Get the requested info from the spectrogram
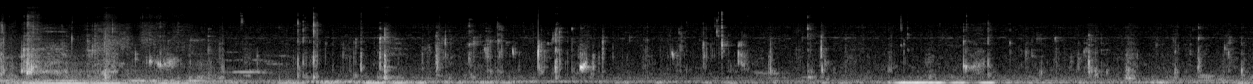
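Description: Close-up chewing of chewy tapioca-starch balls (bakso aci), with scattered light clicks of a wooden spoon and fork against a ceramic bowl. There is a louder dull low thud about nine seconds in.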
